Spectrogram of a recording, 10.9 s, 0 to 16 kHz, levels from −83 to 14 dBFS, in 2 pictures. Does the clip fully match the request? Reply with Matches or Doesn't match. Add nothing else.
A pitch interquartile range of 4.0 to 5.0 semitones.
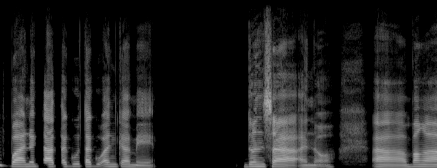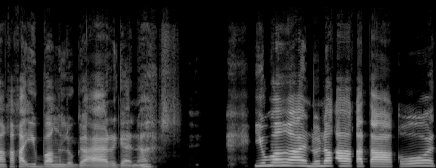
Matches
